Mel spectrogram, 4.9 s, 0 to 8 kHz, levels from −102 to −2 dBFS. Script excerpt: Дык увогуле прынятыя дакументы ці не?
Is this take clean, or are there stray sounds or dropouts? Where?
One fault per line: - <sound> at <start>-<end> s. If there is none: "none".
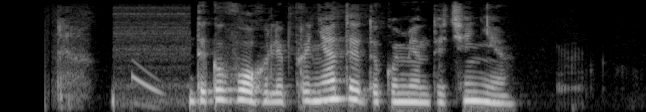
- chirp at 1.0-1.3 s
